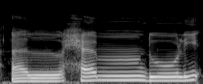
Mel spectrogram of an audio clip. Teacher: ha dari tengah tenggorokan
